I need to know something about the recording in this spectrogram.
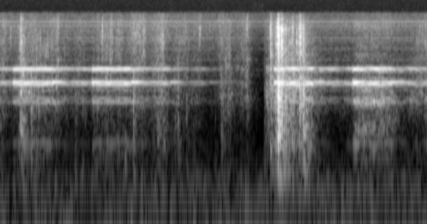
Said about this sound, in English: You see just like a Snapchat notification go off.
